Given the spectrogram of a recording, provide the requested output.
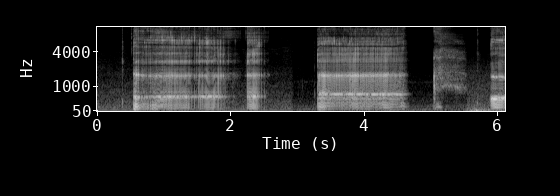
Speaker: >> Oh, that was gross.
